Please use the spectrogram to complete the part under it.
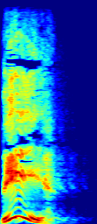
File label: intense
